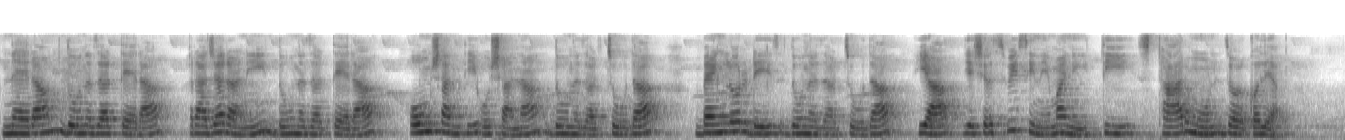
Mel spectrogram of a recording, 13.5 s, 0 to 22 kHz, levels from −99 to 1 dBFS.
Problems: background sounds at intervals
